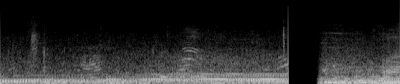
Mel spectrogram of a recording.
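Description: A steady low motor drone with faint voices in the background; the sound drops out completely for a split second about three seconds in.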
